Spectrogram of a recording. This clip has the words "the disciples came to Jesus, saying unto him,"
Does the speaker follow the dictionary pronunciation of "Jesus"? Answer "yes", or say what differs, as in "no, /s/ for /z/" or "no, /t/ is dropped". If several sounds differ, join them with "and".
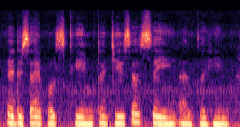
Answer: no, /s/ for /z/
